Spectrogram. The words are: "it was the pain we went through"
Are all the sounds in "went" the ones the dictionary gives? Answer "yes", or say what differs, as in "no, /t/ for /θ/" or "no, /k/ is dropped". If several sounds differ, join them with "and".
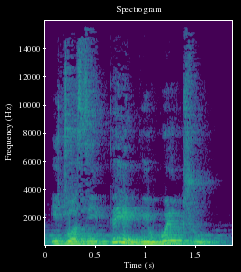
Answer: no, /n/ is dropped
